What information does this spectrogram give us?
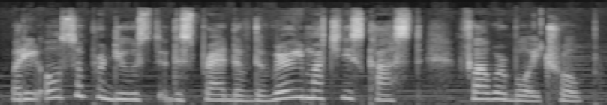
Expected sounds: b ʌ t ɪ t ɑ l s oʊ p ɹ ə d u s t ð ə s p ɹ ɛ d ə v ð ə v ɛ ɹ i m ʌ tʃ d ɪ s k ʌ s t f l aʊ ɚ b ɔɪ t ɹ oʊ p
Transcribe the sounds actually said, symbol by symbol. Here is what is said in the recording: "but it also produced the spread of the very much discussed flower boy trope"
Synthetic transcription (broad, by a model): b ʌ t ɪ t ɑ l s oʊ p ɹ ə d u s t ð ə s p ɹ ɛ d ə v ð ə v ɛ ɹ i m ʌ tʃ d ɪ s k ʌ s t f l aʊ ɚ b ɔɪ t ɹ oʊ p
